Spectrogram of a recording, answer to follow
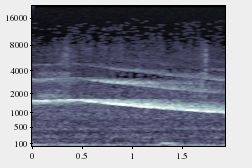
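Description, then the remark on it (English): An ambulance siren wails steadily, its pitch sliding slowly downward as it moves past, over a low rumble of traffic. “That's an ambulance.”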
